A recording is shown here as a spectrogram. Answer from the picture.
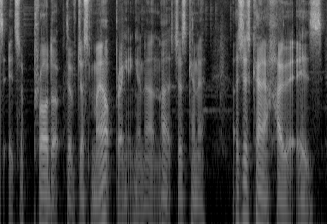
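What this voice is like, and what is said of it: Scots English accent. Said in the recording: “My accent when speaking English is, you know, it is what it is. It is this sort of Scots English. It's more Scots English than it is pure”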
